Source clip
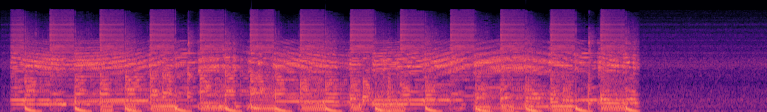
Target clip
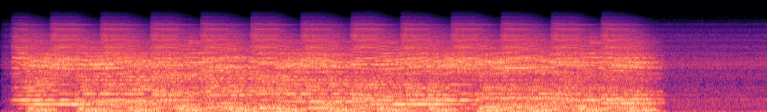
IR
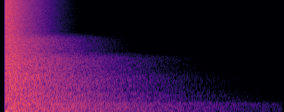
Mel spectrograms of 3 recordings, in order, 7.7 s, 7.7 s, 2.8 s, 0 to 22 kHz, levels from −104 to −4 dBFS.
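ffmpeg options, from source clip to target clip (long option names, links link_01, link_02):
-filter_complex "[0:a]lowpass=frequency=7800:width=0.5412,lowpass=frequency=7800:width=1.3066[link_01];[1:a]atrim=start_sample=2205,afade=type=out:start_time=0.33:duration=0.01,atrim=end_sample=14994[link_02];[link_01][link_02]afir=irnorm=-1:irlink=0"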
